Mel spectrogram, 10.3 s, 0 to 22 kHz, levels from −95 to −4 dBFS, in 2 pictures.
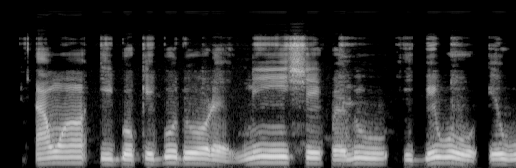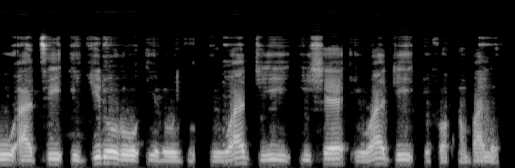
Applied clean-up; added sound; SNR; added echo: none; none; none; none.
